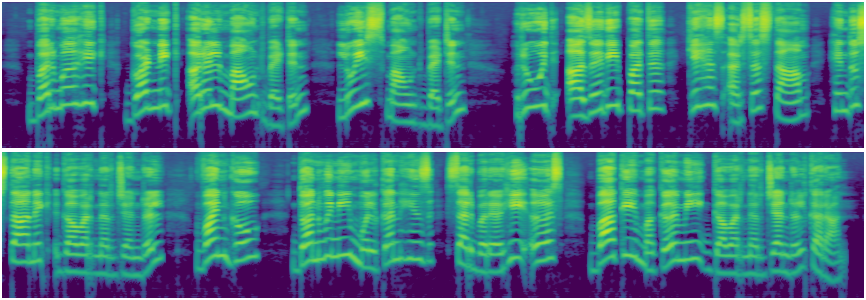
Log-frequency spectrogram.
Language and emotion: Kashmiri, neutral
